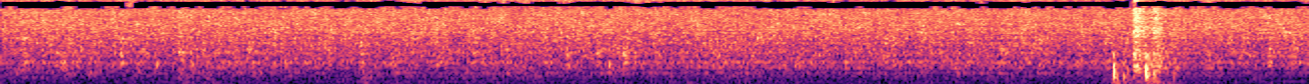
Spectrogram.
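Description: Chicken tenders deep-frying in oil under a lid: a steady sizzling hiss, with one short knock a little before the end.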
